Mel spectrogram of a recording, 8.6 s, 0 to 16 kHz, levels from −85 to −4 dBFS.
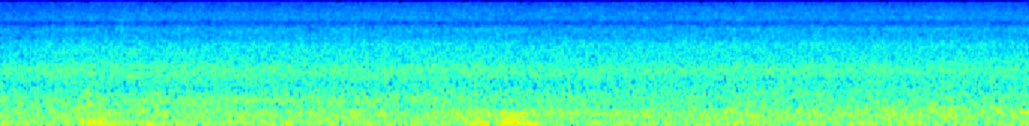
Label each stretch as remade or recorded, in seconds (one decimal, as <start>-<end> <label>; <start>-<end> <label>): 0.0-8.6 recorded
